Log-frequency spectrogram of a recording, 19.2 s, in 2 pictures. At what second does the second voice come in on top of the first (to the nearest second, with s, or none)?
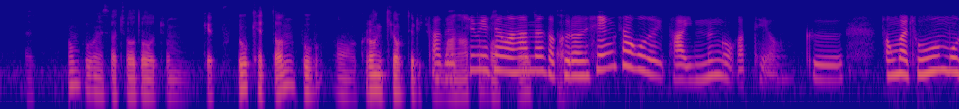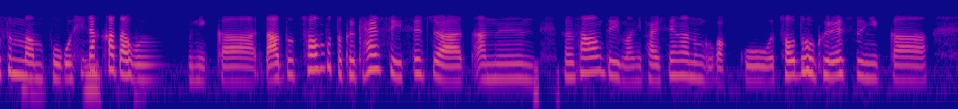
4 s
